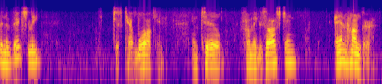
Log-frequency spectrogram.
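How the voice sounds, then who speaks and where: A man's voice: mid-range voice, gravelly. A man telling a folktale off the cuff for grown-up listeners, dramatic and emphatic, repeating phrases for effect. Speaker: storyteller. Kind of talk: improvised oral folktale telling for adults. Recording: echoey, muffled phone-like audio.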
